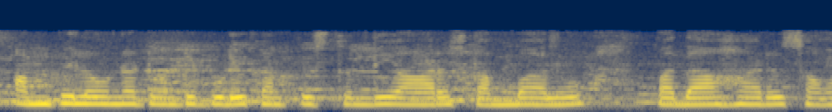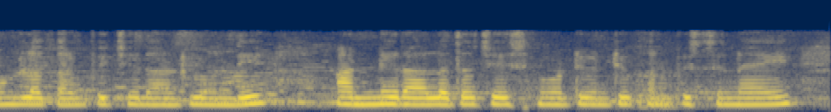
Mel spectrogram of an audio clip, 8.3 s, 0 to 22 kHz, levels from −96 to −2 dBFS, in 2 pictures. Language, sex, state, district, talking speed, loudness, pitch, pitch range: Telugu, female, Andhra Pradesh, Anantapur, 135 wpm, -16 LUFS, 210 Hz, 205-215 Hz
